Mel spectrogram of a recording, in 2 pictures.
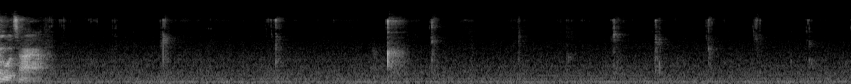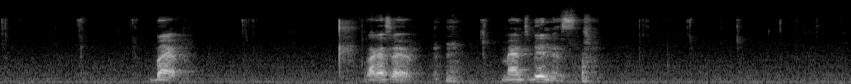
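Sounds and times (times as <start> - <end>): person chewing food: 0.6 - 10.0, 10.8 - 11.6, 12.9 - 13.5, 14.7 - 17.0.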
